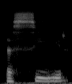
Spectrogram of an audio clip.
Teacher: So that second syllable stress, that seed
